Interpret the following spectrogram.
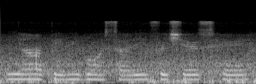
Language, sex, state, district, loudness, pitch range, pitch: Hindi, female, Bihar, Samastipur, -18 LUFS, 225-235 Hz, 230 Hz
